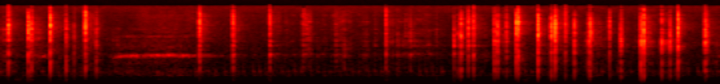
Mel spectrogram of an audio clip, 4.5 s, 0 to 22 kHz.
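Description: Fingers tap a hard plastic ruler in quick, uneven bursts, about 21 sharp, bright clicks with almost no ring after each one. Near the start, a faint steady tone briefly sounds beneath the taps.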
